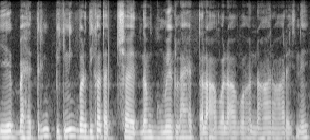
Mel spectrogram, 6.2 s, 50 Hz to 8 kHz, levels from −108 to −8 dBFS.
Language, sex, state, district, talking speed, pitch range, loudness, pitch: Chhattisgarhi, male, Chhattisgarh, Rajnandgaon, 155 wpm, 110-120 Hz, -19 LUFS, 115 Hz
